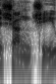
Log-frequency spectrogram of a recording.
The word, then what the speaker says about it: Shang-Chi: leafs documentary in the toronto so back to shanghi which i'm pronouncing properly i did i didn't know the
